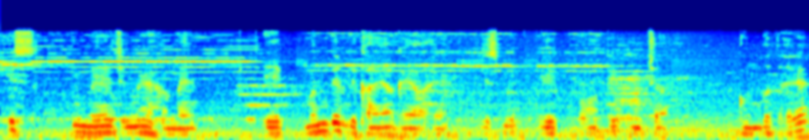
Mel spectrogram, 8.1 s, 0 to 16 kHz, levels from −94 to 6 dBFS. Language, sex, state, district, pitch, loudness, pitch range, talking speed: Hindi, male, Rajasthan, Jaipur, 120 Hz, -16 LUFS, 105-130 Hz, 120 wpm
